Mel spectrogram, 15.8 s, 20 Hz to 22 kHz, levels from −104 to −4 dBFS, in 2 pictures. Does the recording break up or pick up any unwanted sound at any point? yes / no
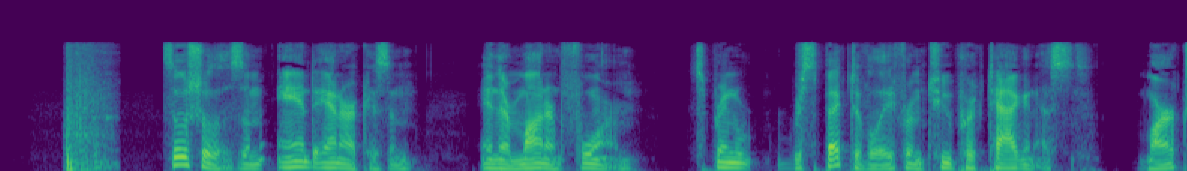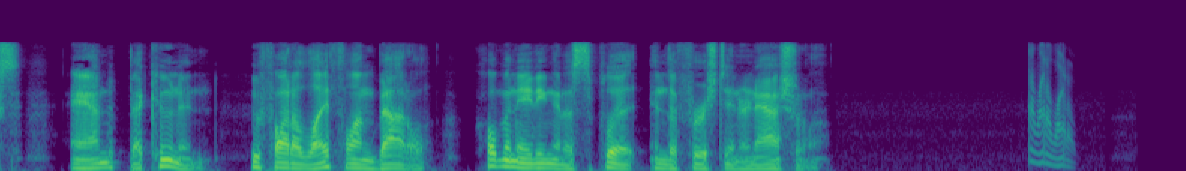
yes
